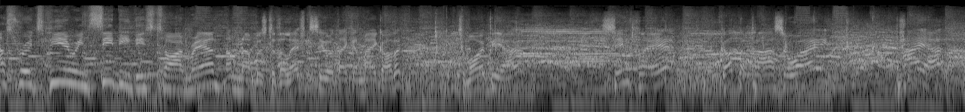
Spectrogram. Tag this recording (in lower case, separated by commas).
music, speech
